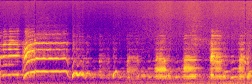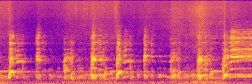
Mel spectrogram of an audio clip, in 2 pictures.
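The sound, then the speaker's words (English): Imitated bloodhound baying: a drawn-out, sliding howl opens, followed by a steady run of short, tonal barks and yelps repeating for several seconds, fairly loud, with no talking. “Does that sound like a bloodhound”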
